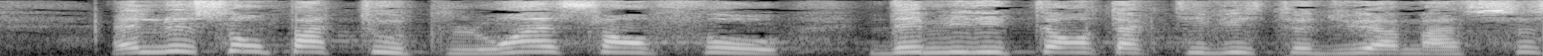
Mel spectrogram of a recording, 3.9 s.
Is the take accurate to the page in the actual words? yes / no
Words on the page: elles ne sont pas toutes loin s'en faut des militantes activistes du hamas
yes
